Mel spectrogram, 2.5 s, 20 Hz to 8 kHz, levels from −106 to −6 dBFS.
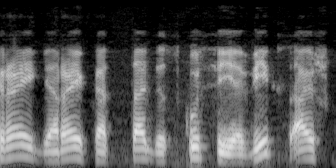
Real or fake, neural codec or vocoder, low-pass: fake; codec, 16 kHz, 16 kbps, FreqCodec, larger model; 7.2 kHz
